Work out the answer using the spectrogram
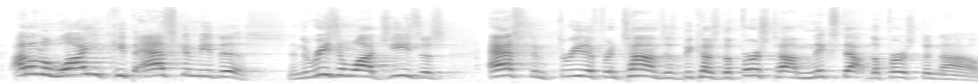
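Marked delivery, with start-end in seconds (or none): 0.1-2.1 exasperated, fed-up, frustrated, pitched-up voice. Retelling a story, the speaker acts out a man's reply to a third question, mock-frustrated.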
